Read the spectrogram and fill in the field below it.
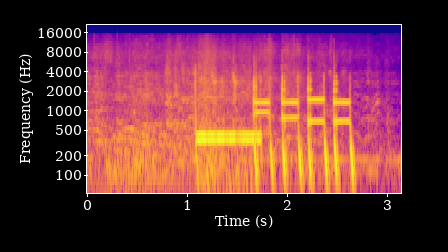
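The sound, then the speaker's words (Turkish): A steady dial tone gives way to four quick, crisp telephone keypad beeps in an even rhythm as a number is dialed again to call someone back, while muffled voices murmur faintly in the background. “ben bir daha arayayım.”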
